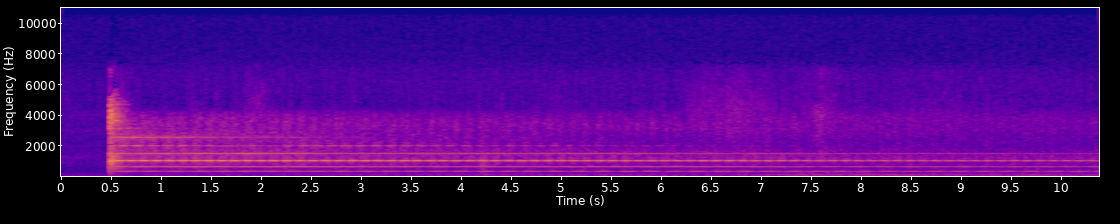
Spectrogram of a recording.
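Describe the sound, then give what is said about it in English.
A single meditation bell is struck once during a guided meditation session and rings out with a clear, layered tone that sustains and slowly fades, with a gentle pulsing shimmer over a quiet background. “And so I'm going to ring the sound of the bell, and I'm going to invite you just to allow the bell to draw you inward.”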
